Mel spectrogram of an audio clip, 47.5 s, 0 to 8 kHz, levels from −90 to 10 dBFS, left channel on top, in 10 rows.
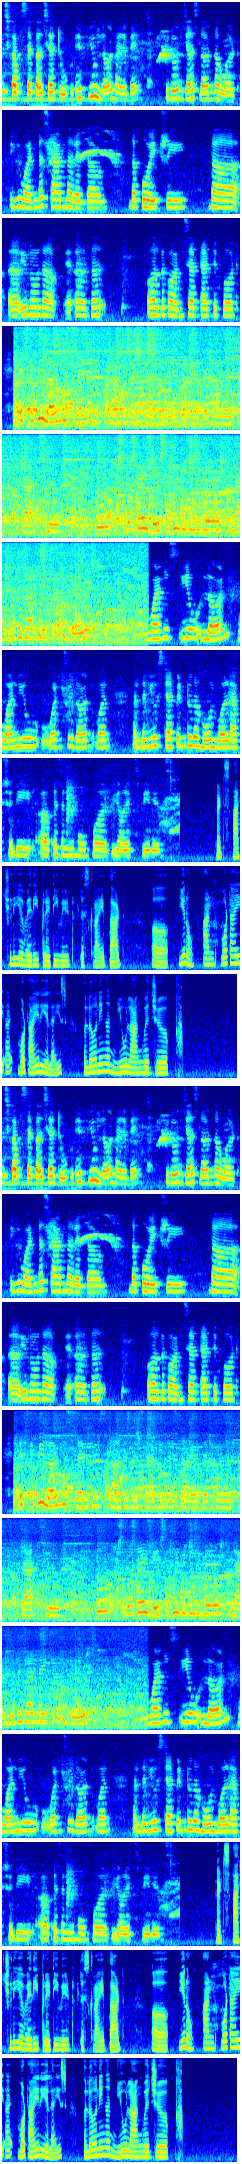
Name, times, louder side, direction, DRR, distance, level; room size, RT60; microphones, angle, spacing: voice 1, 0.0-2.8 3.1-4.7 4.9-8.4 8.9-11.6 12.4-14.2 14.6-18.9 19.4-20.3 20.9-25.6 26.6-30.7 31.2-36.9, left 1 dB, 5° left, 0.5 m, -22 dB
sound 1, 14.5-26.7, left 6 dB, 80° left, 0.5 m, -24 dB
voice 2, 37.6-40.5 41.1-44.1 44.5-46.5, right 3 dB, 75° right, 1.0 m, -27 dB
head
